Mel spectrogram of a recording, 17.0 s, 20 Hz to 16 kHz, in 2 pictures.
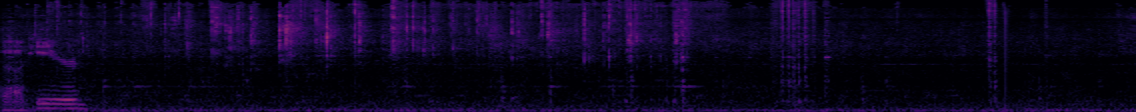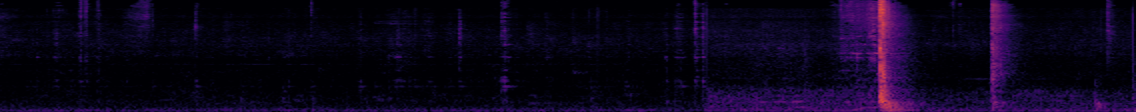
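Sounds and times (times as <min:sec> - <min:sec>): low steady hum: 0:00.0 - 0:17.0
cord clicking and rustling: 0:00.7 - 0:06.3.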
